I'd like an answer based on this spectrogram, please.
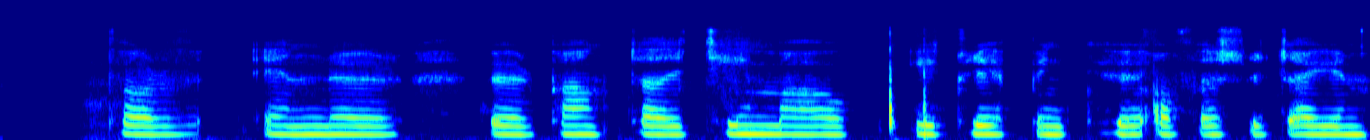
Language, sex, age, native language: Icelandic, male, 13, Icelandic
